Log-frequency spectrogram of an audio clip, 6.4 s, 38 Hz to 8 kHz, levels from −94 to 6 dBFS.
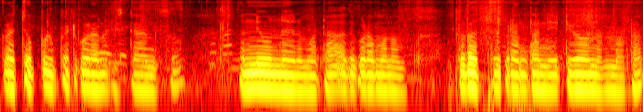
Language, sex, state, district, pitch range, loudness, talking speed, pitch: Telugu, male, Andhra Pradesh, Sri Satya Sai, 110-125 Hz, -19 LUFS, 170 wpm, 115 Hz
